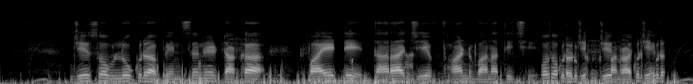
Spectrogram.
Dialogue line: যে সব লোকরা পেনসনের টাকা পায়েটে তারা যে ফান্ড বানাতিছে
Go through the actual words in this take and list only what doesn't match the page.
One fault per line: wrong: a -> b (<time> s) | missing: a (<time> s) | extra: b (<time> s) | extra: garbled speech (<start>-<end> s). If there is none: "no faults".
extra: garbled speech (5.4-6.7 s)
